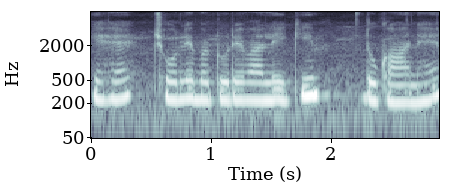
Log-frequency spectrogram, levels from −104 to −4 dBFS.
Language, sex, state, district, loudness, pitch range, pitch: Hindi, female, Uttar Pradesh, Shamli, -15 LUFS, 230-255 Hz, 240 Hz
